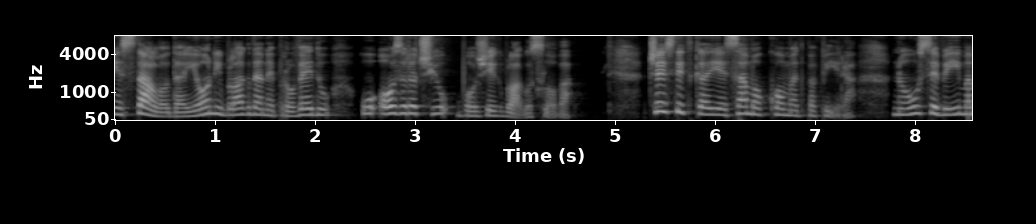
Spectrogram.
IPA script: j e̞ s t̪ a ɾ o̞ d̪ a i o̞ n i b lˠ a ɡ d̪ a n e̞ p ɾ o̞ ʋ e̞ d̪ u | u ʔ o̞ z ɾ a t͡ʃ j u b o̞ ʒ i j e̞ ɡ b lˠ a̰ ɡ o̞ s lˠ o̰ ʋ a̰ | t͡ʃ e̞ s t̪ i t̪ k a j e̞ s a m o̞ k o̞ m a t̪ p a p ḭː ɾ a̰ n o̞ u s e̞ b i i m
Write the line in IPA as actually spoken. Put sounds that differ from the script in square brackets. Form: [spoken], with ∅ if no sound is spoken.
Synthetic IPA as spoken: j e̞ s t̪ a [l] o̞ d̪ a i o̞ n i b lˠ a ɡ d̪ a n e̞ p ɾ o̞ ʋ e̞ d̪ u | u ʔ o̞ z ɾ a t͡ʃ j u b o̞ ʒ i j e̞ ɡ b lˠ a̰ ɡ o̞ s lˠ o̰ ʋ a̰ | t͡ʃ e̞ s t̪ i t̪ k a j e̞ s a m o̞ k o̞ m a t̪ p a p ḭː ɾ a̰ n o̞ u s e̞ b i i m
